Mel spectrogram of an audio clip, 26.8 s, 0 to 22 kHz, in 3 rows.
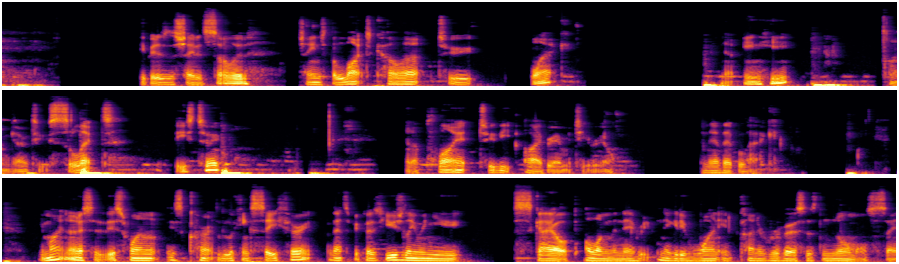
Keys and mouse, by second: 3.0-4.2 drag, 6.5 click, 7.0 Tab, 8.1 a, 8.3 a, 9.7 l, 11.1 l, 15.0 click, 17.5 shift+middle click, 19.9-21.7 middle drag, 25.8-26.6 middle drag.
